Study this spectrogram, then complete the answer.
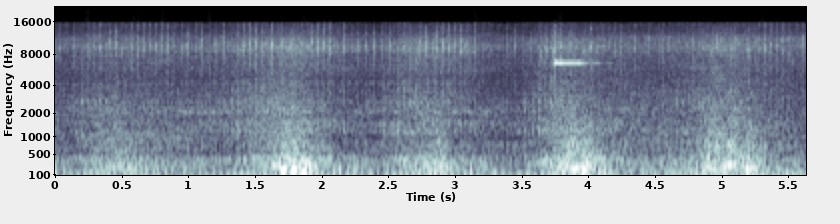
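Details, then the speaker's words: Honda Beat automatic scooter: harsh clattery running with slow once-a-second rise and fall, sounding like piston or cam chain noise; actual cause a loose spark plug from poor maintenance. "Nah, suara mesin ini sangat berisik, seperti apa ya? Seperti piston, suara piston. Kayak piston dan seperti keteng ya, rantai kamprat atau rantai mesin."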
